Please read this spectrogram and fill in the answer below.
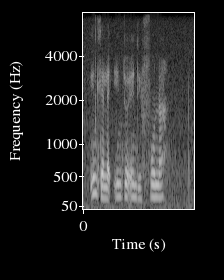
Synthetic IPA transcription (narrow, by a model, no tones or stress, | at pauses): ind͡ɮʱɛlaʔintʼɔʔendʱifuːna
